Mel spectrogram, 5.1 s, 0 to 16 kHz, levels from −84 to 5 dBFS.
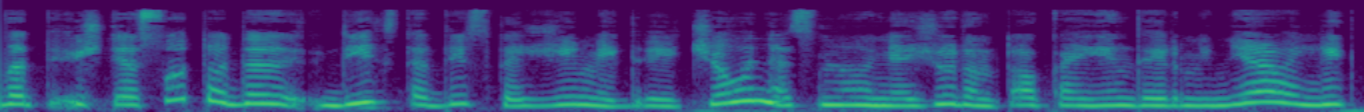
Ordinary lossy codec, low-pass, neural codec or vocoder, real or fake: MP3, 48 kbps; 14.4 kHz; codec, 44.1 kHz, 2.6 kbps, DAC; fake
